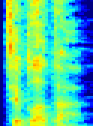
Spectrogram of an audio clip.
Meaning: 1. heat (as a form of energy) 2. warmth (cordiality or kindness)
- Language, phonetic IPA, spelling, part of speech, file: Russian, [tʲɪpɫɐˈta], теплота, noun, Ru-теплота.ogg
